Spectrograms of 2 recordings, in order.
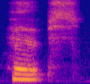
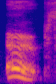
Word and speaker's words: herbs: can't hear I was sure that herbs were pronounced herbs because it looks like it right and then I can't remember who told me no no no it's herbs and I'm like what what are you talking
